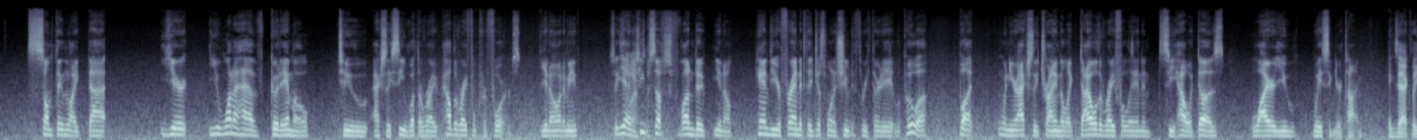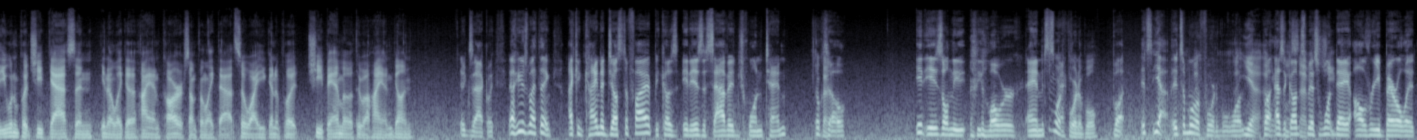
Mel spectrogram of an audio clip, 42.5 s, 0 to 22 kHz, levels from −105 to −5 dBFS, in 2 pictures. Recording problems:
wind noise on the microphone; occasional gusts; 25 dB below the speech

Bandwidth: 17 kHz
